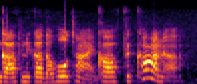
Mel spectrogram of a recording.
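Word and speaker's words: Gothikana: The book that I read was Gothicana by Renix, and I was about to say Gothnica. That I've been saying Gothnica the whole time. Gothicana, not Gothnica.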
